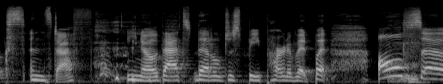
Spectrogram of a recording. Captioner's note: laughing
